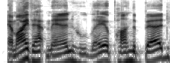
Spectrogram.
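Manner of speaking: terrified Scrooge crying out. A narrator's reading. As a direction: cry out in dread on his knees. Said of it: "he cried".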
